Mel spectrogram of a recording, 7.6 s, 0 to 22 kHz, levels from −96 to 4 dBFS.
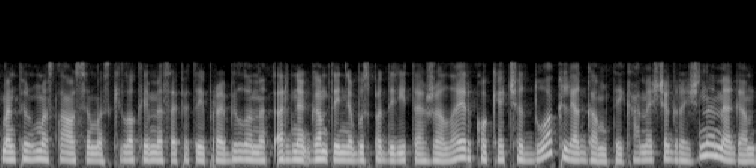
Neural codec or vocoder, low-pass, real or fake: codec, 24 kHz, 3.1 kbps, DualCodec; 5.4 kHz; fake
